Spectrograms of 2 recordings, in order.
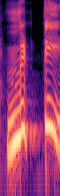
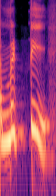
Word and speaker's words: मिट्टी: बात नहीं है दोस्तों यद एक ही अक्षर एक आधा हो और एक पूरा हो तो उसके उच्चारण में जो लगता है कैसे मिट्टी देखिए ऐसे पढ़ेंगे मिट्टी इसको ऐसे भी लिखा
